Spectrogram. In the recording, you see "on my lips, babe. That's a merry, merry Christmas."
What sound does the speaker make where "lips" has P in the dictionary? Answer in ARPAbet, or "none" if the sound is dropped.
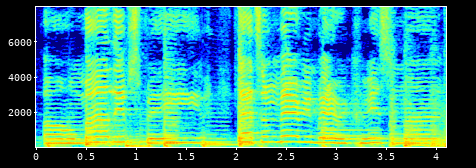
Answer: P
